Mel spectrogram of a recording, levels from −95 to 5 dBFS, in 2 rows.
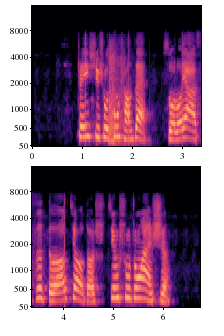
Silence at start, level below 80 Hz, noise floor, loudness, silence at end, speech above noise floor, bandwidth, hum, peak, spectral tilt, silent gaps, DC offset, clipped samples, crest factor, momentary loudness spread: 0.95 s; -56 dBFS; -72 dBFS; -17 LUFS; 0.6 s; 56 dB; 7.6 kHz; none; -4 dBFS; -5 dB/octave; none; under 0.1%; under 0.1%; 14 dB; 6 LU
